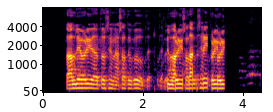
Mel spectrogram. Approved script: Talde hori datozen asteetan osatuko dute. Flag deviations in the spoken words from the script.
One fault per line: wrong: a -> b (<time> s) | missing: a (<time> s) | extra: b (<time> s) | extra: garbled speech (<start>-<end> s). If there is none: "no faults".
missing: asteetan (1.4 s)
extra: garbled speech (2.3-3.6 s)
